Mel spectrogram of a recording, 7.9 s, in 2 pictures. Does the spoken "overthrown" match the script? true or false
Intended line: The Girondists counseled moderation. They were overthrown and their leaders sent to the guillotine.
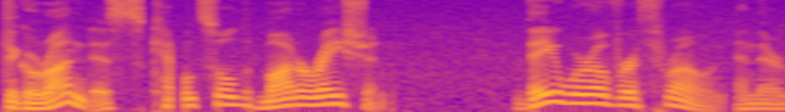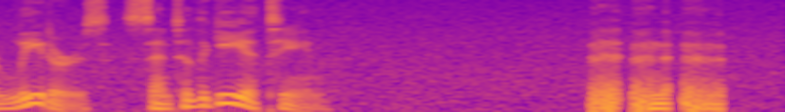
true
